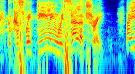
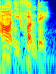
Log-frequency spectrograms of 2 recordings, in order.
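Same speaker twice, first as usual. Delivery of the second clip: normal talking voice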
